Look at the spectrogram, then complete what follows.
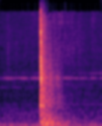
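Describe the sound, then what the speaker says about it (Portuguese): One loud, close thud of someone banging hard on a storeroom door at a fuel station, a sharp impact with a short booming decay against a steady low background hum. "ouvi um forte golpe, como se alguém tivesse batido com força na porta do depósito"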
